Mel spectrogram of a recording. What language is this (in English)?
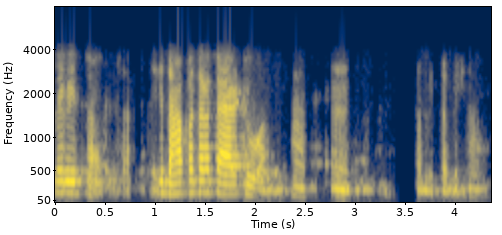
Marathi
